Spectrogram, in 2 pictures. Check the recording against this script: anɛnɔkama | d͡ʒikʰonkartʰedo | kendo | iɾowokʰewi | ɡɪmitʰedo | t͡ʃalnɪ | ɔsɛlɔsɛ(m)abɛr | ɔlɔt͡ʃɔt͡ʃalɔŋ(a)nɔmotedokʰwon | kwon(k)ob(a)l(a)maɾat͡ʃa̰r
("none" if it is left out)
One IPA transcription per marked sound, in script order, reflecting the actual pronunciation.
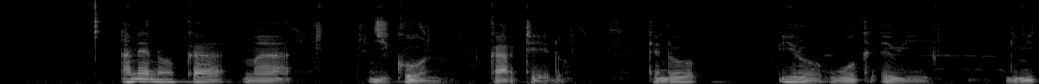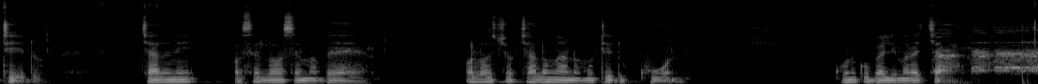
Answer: m, a, k, a, i

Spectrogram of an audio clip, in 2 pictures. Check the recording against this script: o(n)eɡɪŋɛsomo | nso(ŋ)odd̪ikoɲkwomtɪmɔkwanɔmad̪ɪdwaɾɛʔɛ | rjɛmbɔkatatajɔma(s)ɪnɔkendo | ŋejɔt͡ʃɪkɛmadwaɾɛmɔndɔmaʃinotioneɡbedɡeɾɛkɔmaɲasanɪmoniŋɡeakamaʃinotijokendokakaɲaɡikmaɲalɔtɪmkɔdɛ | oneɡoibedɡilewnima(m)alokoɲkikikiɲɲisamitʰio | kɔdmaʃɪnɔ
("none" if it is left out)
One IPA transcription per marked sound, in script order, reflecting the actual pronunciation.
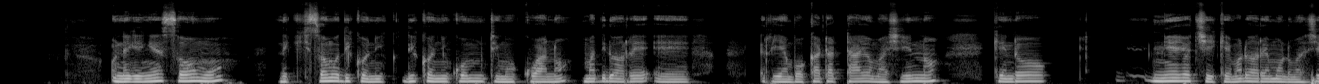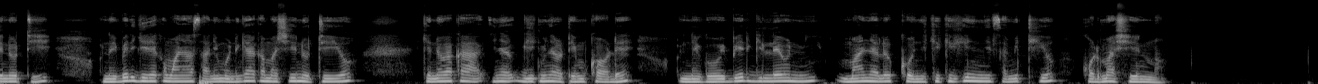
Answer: n, m, ʃ, ɲ

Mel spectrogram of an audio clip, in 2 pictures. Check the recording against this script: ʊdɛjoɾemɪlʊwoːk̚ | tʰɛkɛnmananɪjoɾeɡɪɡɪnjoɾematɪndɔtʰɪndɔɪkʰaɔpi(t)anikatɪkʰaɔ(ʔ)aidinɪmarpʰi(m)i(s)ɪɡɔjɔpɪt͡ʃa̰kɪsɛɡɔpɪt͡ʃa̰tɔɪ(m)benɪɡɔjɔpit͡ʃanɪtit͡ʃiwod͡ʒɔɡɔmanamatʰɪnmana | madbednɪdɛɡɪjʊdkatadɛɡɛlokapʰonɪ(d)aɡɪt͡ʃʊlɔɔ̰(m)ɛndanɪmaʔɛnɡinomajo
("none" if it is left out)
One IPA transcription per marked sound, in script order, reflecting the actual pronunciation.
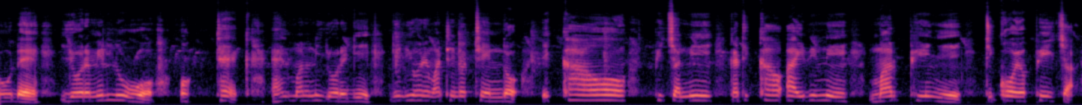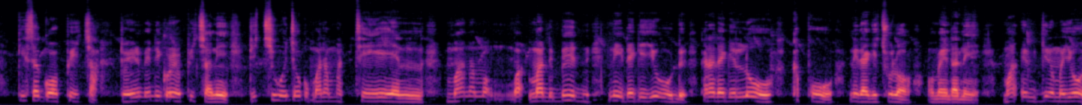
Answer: t͡ʃ, ʔ, ɲ, t, n, d, m

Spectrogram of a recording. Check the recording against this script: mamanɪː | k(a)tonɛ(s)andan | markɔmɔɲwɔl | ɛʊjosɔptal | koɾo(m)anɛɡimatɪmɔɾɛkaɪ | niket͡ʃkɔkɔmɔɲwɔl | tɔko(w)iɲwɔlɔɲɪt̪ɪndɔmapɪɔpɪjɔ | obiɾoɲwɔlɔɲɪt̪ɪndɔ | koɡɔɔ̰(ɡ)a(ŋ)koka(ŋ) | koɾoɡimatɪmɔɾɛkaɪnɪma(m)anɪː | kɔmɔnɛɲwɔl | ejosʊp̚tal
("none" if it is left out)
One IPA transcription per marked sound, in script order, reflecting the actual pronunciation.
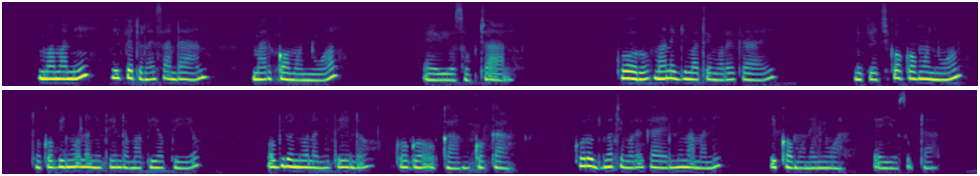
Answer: e, s, m, b, k, ŋ, ŋ, m

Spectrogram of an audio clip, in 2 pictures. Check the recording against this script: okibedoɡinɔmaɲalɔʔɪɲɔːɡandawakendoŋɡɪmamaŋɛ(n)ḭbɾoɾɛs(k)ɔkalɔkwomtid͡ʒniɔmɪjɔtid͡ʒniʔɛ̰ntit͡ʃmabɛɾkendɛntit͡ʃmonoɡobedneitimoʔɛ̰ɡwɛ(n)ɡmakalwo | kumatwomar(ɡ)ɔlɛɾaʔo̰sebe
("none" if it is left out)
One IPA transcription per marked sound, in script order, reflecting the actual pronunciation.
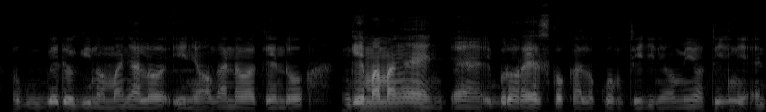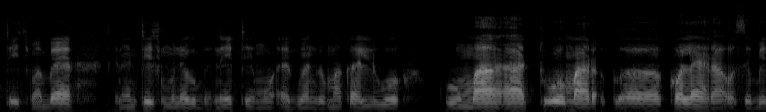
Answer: ɲ, k, ŋ, k

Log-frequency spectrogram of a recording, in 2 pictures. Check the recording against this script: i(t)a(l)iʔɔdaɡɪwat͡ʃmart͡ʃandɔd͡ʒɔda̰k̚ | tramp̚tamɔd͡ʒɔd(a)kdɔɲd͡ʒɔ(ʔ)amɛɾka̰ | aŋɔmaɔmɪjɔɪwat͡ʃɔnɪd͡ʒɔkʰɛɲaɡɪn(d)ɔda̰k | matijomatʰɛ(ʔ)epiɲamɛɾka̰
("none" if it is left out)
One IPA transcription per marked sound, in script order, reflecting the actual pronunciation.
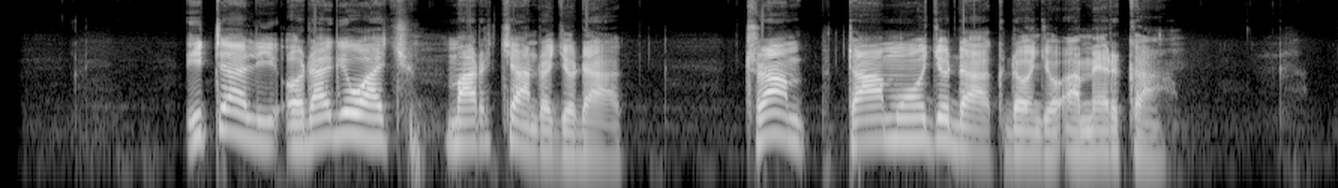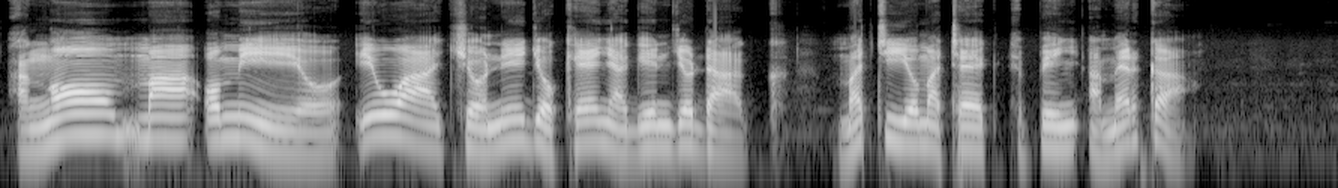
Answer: t, l, a, ʔ, d͡ʒ, k

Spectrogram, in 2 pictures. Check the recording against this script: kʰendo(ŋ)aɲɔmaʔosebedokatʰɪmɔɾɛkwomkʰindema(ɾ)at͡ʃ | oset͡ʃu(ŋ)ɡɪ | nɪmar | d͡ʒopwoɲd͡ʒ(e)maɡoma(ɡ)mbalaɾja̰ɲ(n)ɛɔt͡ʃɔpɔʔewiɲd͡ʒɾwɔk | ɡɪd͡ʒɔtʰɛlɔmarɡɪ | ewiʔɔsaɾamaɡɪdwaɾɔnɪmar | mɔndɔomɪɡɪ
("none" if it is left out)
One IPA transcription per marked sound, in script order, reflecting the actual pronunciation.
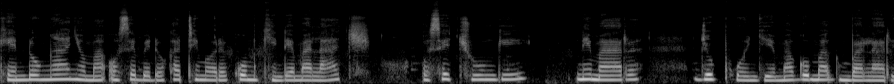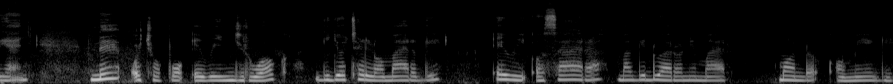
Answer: ŋ, l, ŋ, e, ɡ, n

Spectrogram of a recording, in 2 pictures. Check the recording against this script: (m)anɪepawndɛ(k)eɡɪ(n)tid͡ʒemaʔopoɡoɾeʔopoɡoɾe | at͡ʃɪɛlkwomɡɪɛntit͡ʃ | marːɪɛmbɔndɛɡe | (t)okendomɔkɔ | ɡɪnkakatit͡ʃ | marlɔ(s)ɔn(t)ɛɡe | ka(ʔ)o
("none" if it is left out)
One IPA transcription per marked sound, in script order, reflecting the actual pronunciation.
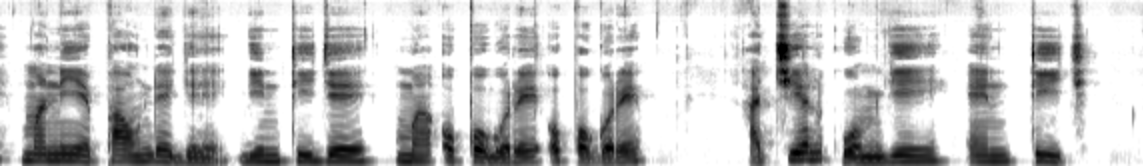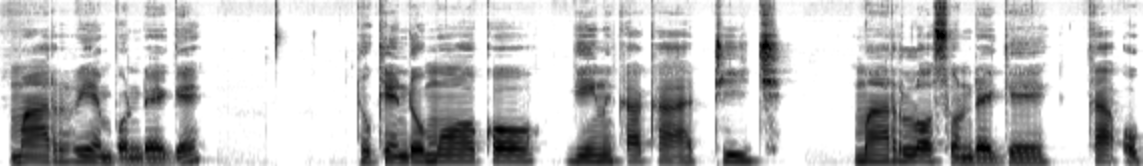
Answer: m, ɡ, n, t, s, d, ʔ

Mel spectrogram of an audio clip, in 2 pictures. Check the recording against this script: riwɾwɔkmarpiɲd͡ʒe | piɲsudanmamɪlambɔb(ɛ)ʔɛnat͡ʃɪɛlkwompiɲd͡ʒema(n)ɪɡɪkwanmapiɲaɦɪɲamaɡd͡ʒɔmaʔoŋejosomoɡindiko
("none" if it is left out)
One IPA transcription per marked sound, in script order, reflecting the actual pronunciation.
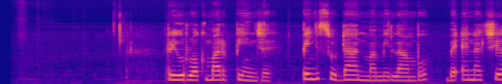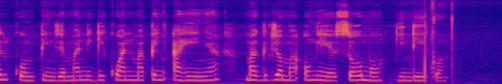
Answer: ɛ, n

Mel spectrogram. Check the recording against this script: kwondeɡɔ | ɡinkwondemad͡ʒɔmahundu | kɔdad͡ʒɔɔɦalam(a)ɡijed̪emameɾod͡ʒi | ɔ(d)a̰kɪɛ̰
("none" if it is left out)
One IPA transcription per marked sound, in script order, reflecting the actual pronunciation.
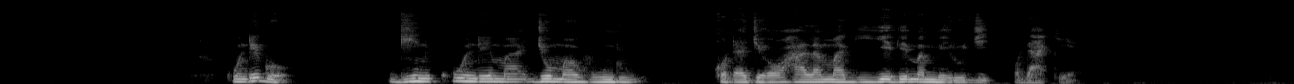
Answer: a, d

